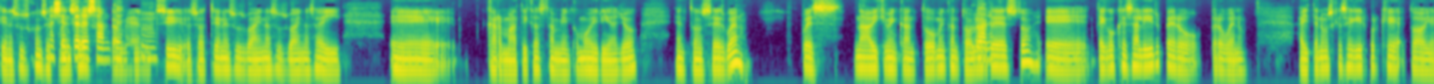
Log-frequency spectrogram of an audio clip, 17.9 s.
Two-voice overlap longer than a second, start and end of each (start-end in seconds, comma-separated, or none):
0.6-1.9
